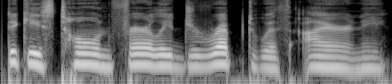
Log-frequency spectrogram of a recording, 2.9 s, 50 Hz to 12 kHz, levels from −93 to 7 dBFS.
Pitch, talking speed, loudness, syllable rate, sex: 160 Hz, 120 wpm, -19 LUFS, 4.0 syllables/s, female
